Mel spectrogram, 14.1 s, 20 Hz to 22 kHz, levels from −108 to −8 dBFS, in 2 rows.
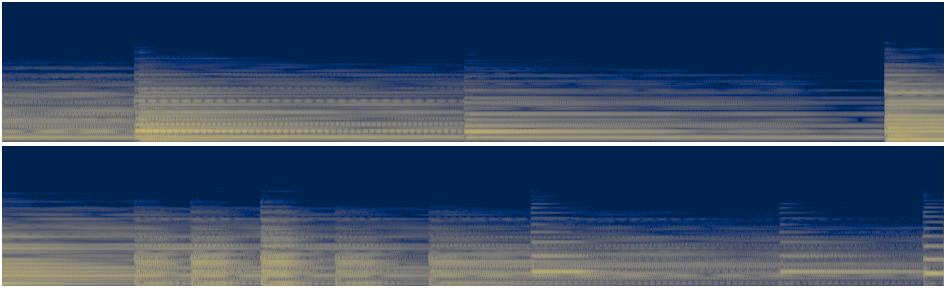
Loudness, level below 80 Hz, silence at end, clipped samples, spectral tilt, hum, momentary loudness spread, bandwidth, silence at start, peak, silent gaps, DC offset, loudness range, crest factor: -40 LUFS; -58 dBFS; 0 s; under 0.1%; -9 dB/octave; none; 18 LU; 3.8 kHz; 0 s; -20 dBFS; none; under 0.1%; 7 LU; 18 dB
